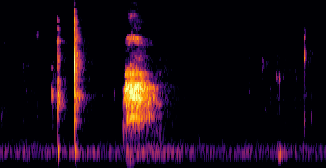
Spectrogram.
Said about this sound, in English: Speaking of, I'm going to take a quick drink of water here.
